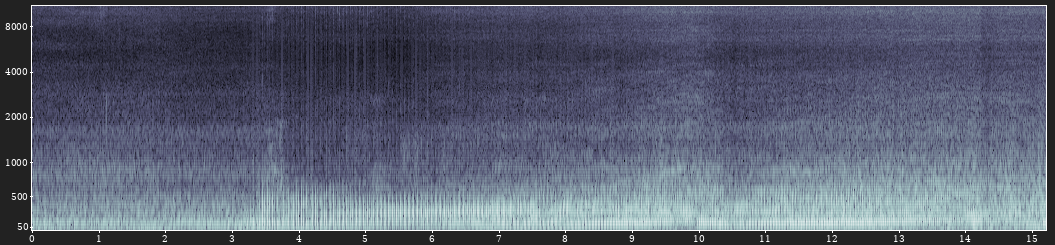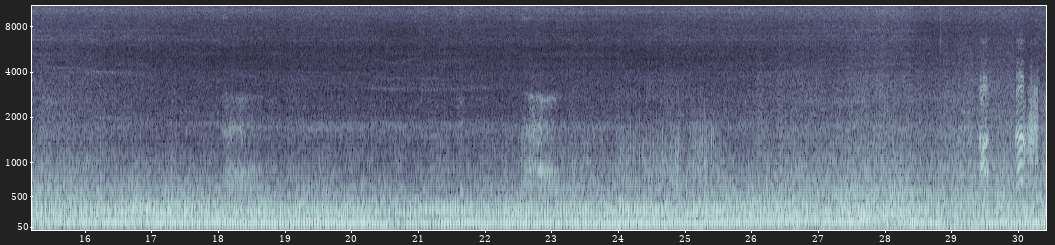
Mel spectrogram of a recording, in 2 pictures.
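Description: Honda CB500X's parallel-twin engine pulling away about three seconds in and rising in pitch, with a gear change around ten seconds in, then running at a steady speed.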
